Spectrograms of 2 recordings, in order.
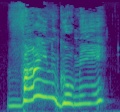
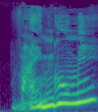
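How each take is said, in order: First: High, loud, slow exclamation; rejoicing Santa cry; jubilant. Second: Puzzled rising question; the druggist is baffled; confused. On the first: Santa to the druggist, high jubilant cry. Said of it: "frohlockte der Weihnachtsmann". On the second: Druggist asking Santa, puzzled question. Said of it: "fragte verwirrt". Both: A narrator's reading.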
